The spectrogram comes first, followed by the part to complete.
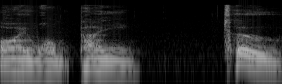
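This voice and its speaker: A husky, low-pitched, put-on character voice comes through. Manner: gruff, demanding.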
